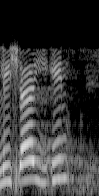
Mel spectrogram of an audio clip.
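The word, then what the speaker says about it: لشيء: الف ختم ہو گیا، الف کو نہیں پڑھنا، شین کو یا کے ساتھ ملا کر پڑھنا ہے۔ اب مثال کے طور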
